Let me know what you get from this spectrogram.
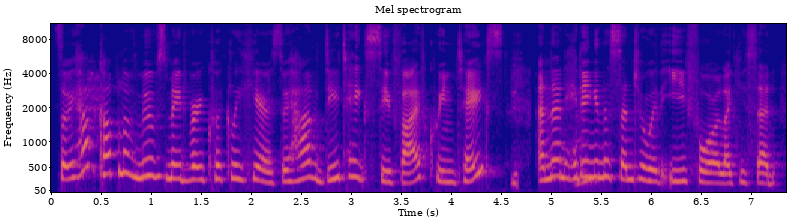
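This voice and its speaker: A woman's voice: high-pitched, animated, fairly quick. A woman commentating on a chess game, chatty and explaining moves with light laughs.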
